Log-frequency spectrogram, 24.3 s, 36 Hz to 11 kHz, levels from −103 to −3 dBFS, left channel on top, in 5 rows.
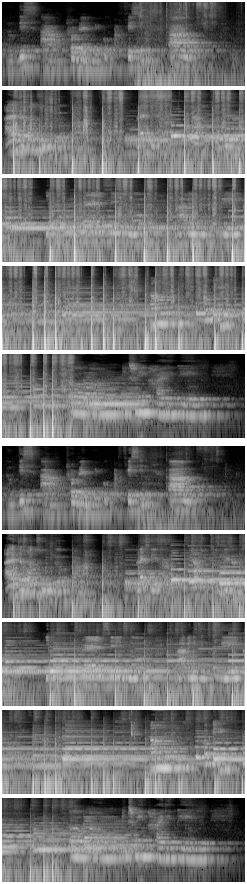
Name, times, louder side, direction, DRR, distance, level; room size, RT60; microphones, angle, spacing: voice 1, 0.1-3.9 4.9-6.6 7.5-8.3 8.6-10.1 10.6-15.5, right 1 dB, 40° right, -1 dB, 2.5 m, -40 dB
Writing, 2.7-4.3 4.9-20.9, left 7 dB, 80° left, 0.3 m, -36 dB
sound 1, 7.3-22.2, right 3 dB, 80° right, 1.0 m, -37 dB
voice 2, 17.5-18.3 18.6-19.1 20.8-23.5, right 2 dB, 55° right, -1 dB, 3.1 m, -36 dB
17.5 x 8.0 x 2.2 m, 1.3 s
head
